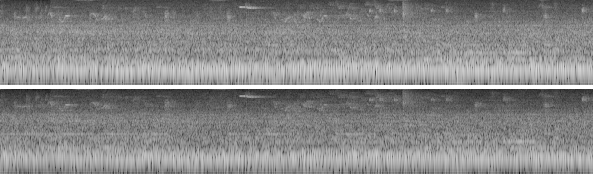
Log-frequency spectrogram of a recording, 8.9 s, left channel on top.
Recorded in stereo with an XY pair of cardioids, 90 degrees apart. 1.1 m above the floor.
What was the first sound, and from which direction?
An insect, 60° left.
